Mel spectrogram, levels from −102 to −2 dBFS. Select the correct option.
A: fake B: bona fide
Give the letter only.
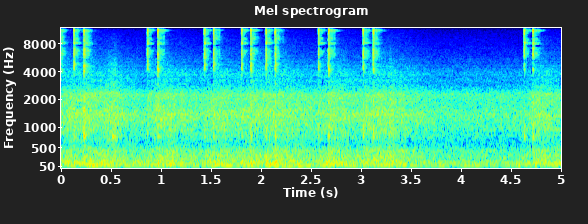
B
